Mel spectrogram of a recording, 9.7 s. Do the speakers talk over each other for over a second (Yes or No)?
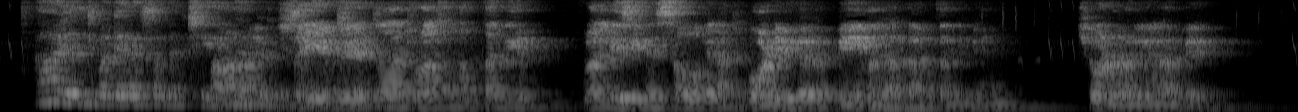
Yes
